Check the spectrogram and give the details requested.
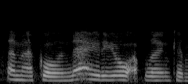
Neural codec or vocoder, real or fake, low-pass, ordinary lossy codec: codec, 44.1 kHz, 2.6 kbps, DAC; fake; 14.4 kHz; Opus, 24 kbps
